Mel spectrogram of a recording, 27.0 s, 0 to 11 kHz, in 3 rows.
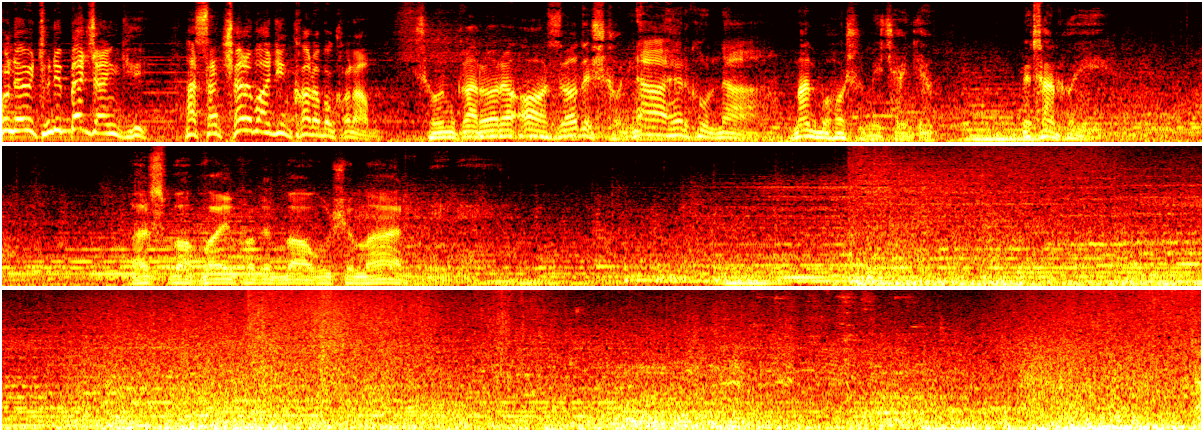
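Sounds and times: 
speech: 0.0 - 8.4, 10.0 - 12.3
ocean waves washing and surging on open water: 12.8 - 26.9.

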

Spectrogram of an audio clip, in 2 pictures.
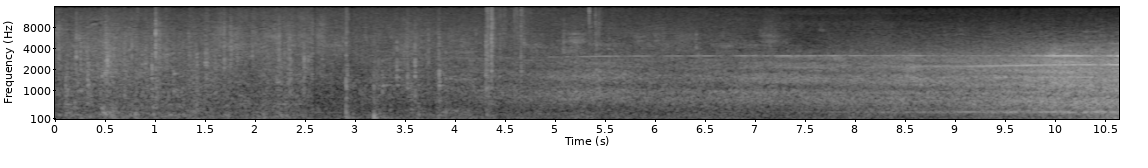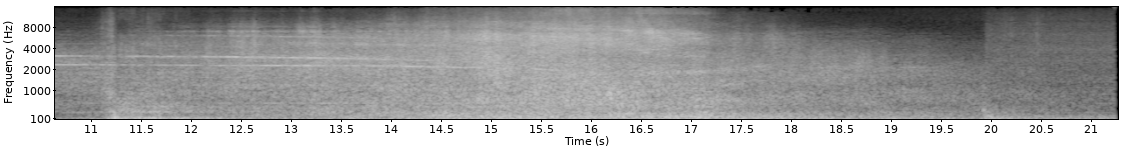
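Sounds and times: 
US Airways airliner jet engines roaring in flight: 5.0 - 21.2
brief thump: 19.9 - 21.2.

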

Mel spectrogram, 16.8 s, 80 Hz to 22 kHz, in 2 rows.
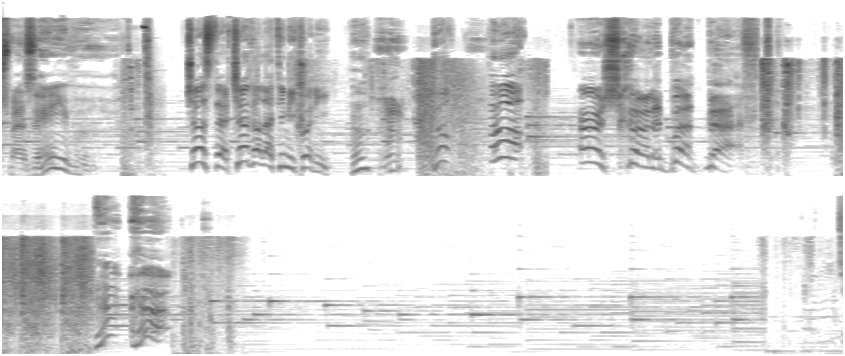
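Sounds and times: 
speech: 0.0 - 7.7, 9.3 - 10.2
gunshots from upstairs room: 8.3 - 9.4.

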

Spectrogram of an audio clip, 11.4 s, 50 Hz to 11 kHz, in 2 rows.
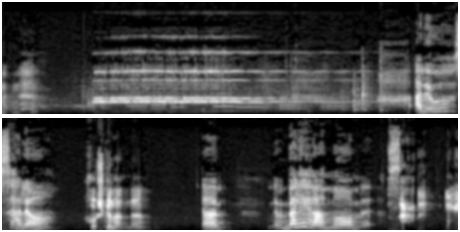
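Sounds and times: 
telephone ringing with an electronic trill: 1.0 - 4.7
speech: 5.2 - 7.6, 8.2 - 11.3.

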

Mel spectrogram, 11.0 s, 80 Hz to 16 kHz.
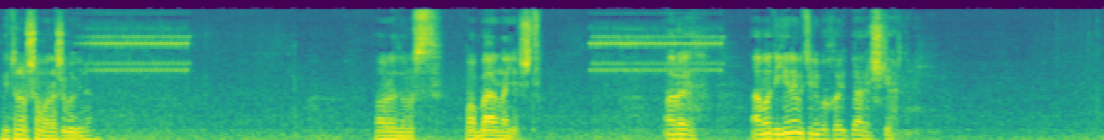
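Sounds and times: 
speech: 0.0 - 1.2, 3.8 - 5.5, 6.6 - 9.2
short electronic mobile phone ring: 0.9 - 2.0, 5.9 - 7.3.

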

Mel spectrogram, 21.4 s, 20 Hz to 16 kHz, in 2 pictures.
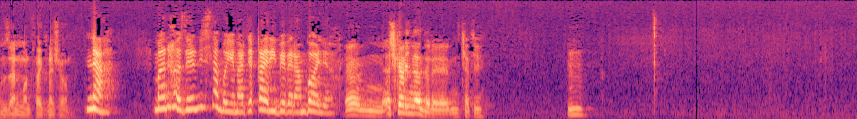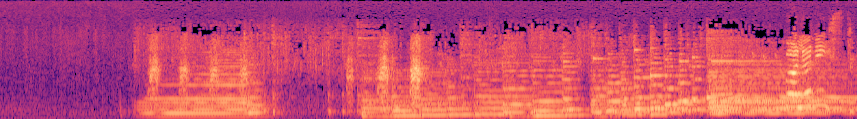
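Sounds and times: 
speech: 0.0 - 6.2, 7.1 - 7.4, 12.4 - 14.2, 15.0 - 17.0, 17.9 - 20.0, 20.6 - 21.2
duck quacking: 12.4 - 14.2, 15.0 - 16.7.

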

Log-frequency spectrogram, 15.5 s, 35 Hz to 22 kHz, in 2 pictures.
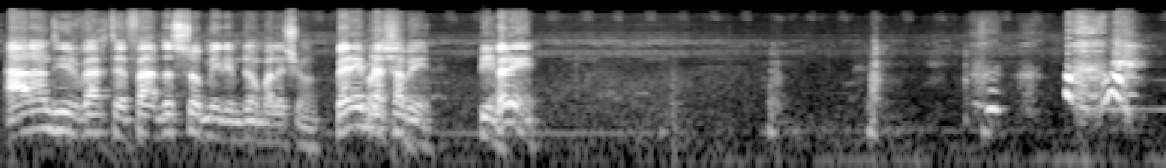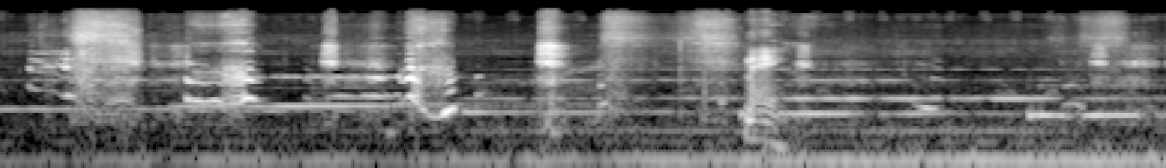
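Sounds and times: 
speech: 0.1 - 3.7
person crying and sobbing: 6.5 - 15.5.

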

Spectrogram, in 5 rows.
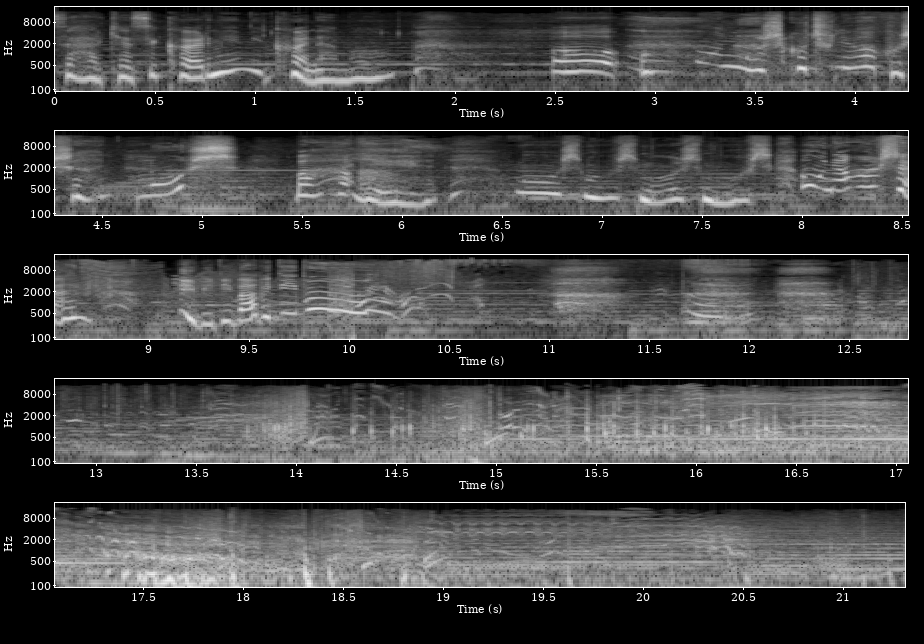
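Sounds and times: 
speech: 0.0 - 12.7
white ceremonial horses whinnying and neighing: 10.3 - 21.2.

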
